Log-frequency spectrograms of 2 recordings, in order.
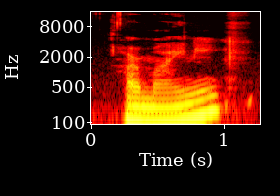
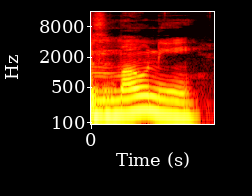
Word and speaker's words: Hermione: Hermione? You got it. Oh, no. I was about to say Emma Watson. Okay. Let's see. Did I say her name right? I've never been able to. Hermione. Hermione.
